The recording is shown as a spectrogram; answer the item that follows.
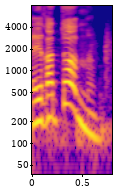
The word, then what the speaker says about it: erratum: Prononce bien, erratum. Oui. Erratum.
